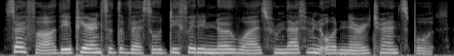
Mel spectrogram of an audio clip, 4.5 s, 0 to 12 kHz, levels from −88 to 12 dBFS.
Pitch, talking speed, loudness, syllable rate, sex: 205 Hz, 225 wpm, -18 LUFS, 6.3 syllables/s, female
